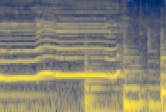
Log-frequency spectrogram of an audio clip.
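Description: A woman's voice holding one long wordless sung note that lifts slightly in pitch partway through and ends about a second and a half in. Pizzicato cello notes, plucked by the singer herself, come back in under it about a second in.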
